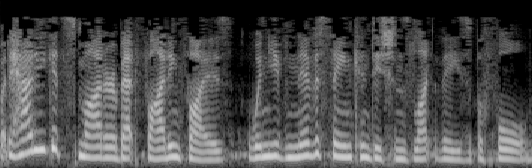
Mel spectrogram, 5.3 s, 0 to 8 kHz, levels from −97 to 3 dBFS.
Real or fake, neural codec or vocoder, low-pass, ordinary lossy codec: fake; codec, 16 kHz, 4.8 kbps, FACodec; 7.2 kHz; MP3, 24 kbps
